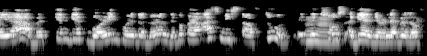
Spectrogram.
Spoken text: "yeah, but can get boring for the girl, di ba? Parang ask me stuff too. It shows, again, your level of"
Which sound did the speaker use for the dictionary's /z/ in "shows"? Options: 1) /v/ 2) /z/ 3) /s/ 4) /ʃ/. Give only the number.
3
